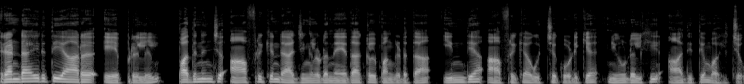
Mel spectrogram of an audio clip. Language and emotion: Malayalam, neutral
